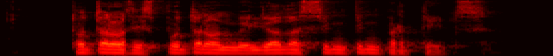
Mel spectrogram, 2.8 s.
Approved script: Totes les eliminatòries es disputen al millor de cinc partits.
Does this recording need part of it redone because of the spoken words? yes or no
yes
